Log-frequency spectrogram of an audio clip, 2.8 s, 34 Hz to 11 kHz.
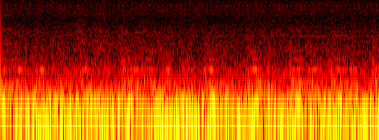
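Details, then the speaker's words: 2007 Ford Fiesta 1.4 TDCi diesel with the cylinder 1 injector unplugged for a test, alongside a suspected faulty cylinder 2 injector: deeper, lumpier idle with uneven thumps and more shaking. Two-cylinder misfire; suggests cylinder 1's injector is good. "but it does feel worse like it's even more lumpy now if you can see the camera shaking um that's that's even worse"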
